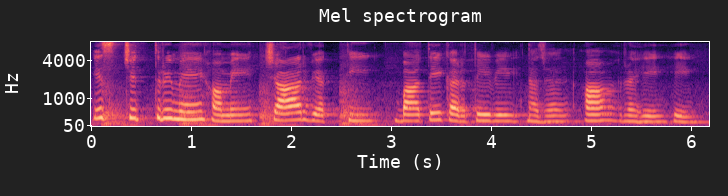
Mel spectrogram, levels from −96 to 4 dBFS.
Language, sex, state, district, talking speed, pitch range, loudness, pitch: Hindi, female, Madhya Pradesh, Dhar, 125 wpm, 205-245 Hz, -15 LUFS, 220 Hz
